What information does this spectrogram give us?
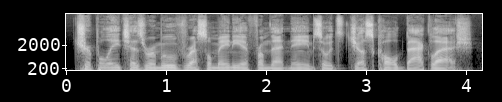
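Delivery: ordinary delivery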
